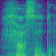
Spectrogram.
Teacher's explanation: hassid is lower in the throat.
